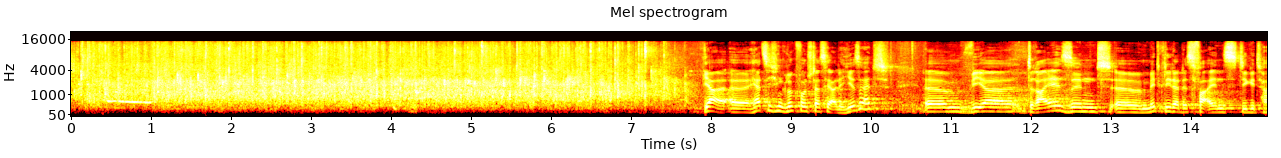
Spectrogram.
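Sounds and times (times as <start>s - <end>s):
audience applause: 0.0s - 7.9s
speech: 7.9s - 14.9s.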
